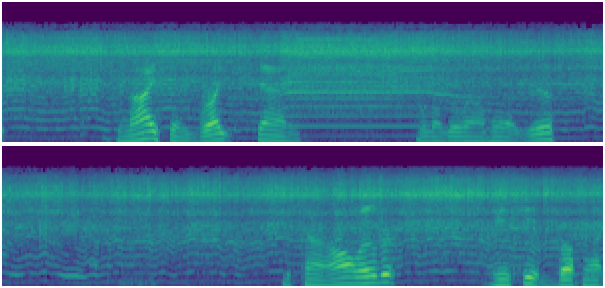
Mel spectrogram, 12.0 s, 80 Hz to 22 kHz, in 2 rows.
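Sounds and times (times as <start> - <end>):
rotary tool high whine: 0.0 - 12.0.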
